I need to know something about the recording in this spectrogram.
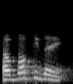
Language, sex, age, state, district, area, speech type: Odia, female, 18-30, Odisha, Balangir, urban, conversation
